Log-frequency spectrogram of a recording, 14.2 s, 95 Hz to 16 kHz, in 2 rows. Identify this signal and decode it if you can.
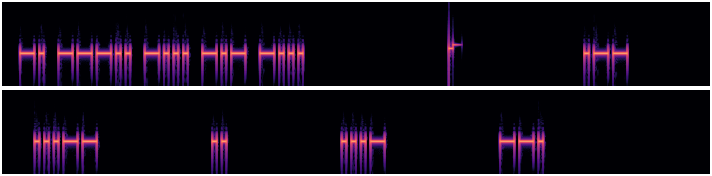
Morse code, heard as a keyed tone, about 25 wpm, spaced as for 11 wpm, 700 Hz. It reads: N8BKB W3IVG
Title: USA Call Signs - 5 Characters - 8x Character Spacing - 25wpm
